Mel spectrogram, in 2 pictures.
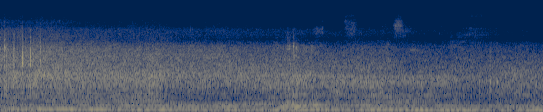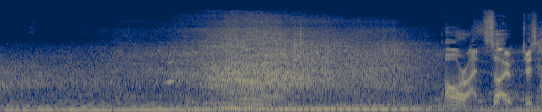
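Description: Racing car engines drone steadily around a track.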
